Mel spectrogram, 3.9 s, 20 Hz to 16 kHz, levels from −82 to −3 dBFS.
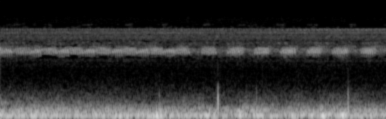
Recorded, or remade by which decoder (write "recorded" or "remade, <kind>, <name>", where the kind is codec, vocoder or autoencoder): recorded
